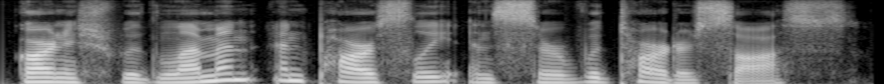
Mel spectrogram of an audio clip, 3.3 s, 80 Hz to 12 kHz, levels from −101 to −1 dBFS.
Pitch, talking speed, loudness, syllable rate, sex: 170 Hz, 180 wpm, -20 LUFS, 5.2 syllables/s, female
